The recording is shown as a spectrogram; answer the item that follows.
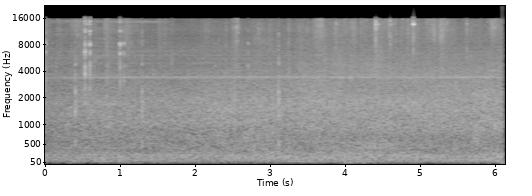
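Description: Steady outdoor background noise, an even rushing hiss that grows slightly louder, with a faint high steady tone under it and a few light clicks in the first second.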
